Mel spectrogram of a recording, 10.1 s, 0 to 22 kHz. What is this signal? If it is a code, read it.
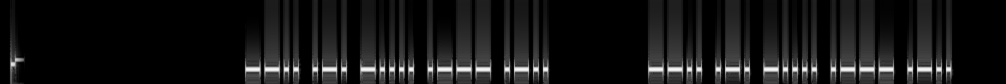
Morse code, heard as a keyed tone, about 25 wpm, 700 Hz. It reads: ZR6JL ZR6JL
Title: DXCC-100 Call Signs - 5 Characters - Repeated 2x - 25wpm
